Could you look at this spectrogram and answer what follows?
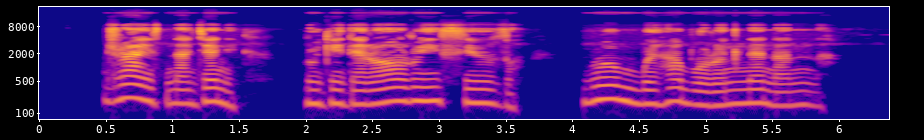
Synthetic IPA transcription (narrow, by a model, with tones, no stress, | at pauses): dɾa˦ɪ˨sna˨d͡ʒe˦ni˨ | ɾu˨ɡe˨de˨ɾɔ˦ɾʊ˦i˦si˦ʊ˦zɔ˨ | ɡo˦ŋ͡m̩˨ɡ͡be˨ɦa˦bʊ˨ɾʊ˨n̩˦ne˦na˨n̩˦na˨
